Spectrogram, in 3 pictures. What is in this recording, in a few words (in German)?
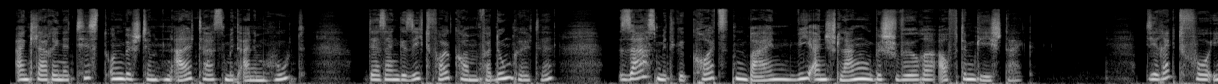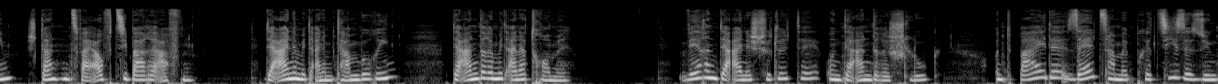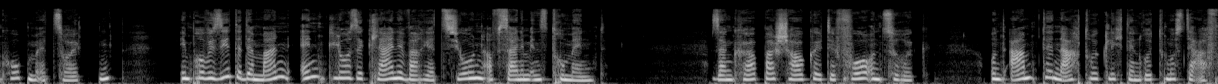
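acting, Dynamisch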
